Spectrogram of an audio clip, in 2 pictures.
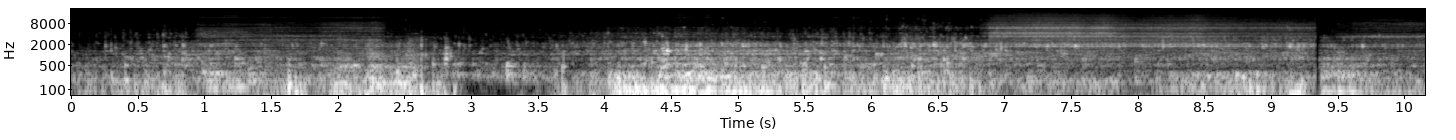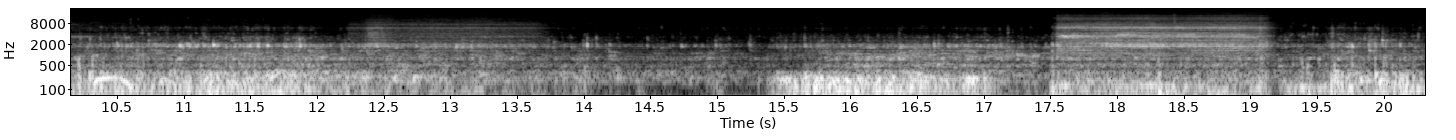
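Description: Bubbles from a diver's breathing gear rush and gurgle in repeated bursts, heard underwater.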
